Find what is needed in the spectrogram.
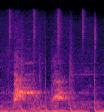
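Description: A beagle barking twice, two short loud calls, over background music with a steady beat.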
